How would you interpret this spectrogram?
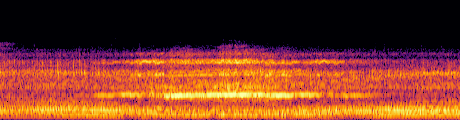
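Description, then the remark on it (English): A car engine roars steadily at high revs, swelling louder mid-way as the driver takes fast corners to shake off a car following behind, with a thin tire whine riding over the motor. No voices are heard. “Hey, try a couple of fast corners.”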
